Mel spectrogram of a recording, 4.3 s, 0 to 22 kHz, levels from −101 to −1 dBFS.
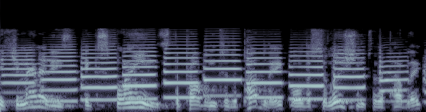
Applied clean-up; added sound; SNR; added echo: classical method spectral subtraction.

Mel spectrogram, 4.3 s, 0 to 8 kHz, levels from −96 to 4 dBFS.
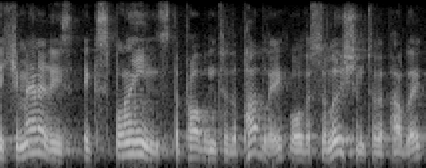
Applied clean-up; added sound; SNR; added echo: none; none; none; none.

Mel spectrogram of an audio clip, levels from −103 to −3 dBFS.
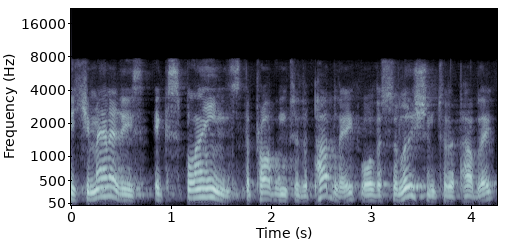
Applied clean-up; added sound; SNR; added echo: neural mask model Resemble Enhance denoiser.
